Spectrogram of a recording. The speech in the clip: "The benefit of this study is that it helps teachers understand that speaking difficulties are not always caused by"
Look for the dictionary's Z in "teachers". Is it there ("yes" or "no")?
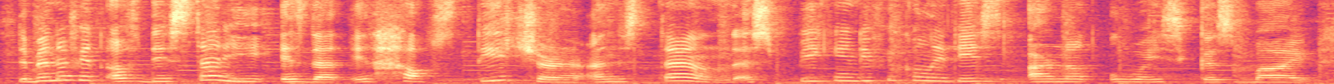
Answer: no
